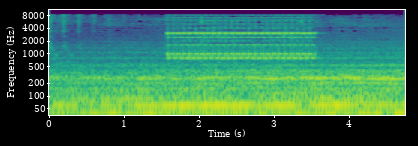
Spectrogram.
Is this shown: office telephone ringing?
yes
